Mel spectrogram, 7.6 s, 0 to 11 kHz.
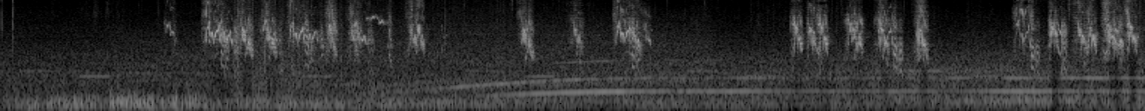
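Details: Hand-fed sparrows at a Tenmangu shrine, December 21, 2023: clusters of sharp, high chirps, joined midway by a smooth rising tone that then holds steady beneath the birds.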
